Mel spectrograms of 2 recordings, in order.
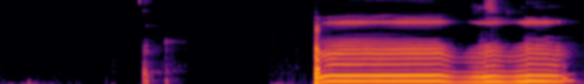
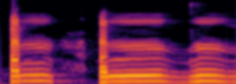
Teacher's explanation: Lalu huruf mim juga sama kayak huruf n kayak bunyi en atau bunyi nun sukun atau bunyi konsonan en. Em dan n sama-sama huruf yang suaranya melipir ke rongga hidung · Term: Dengung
